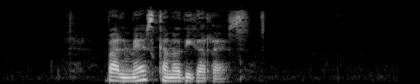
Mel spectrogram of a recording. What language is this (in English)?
Catalan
